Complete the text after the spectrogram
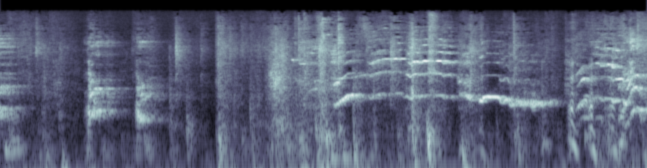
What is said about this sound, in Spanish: Y este es otro perro, perra en este caso, recibiendo a su dueña.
